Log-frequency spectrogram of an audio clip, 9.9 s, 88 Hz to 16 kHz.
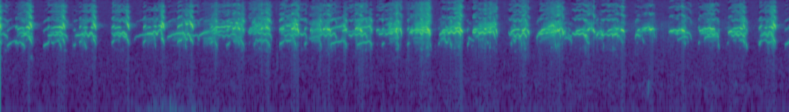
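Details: A nankeen kestrel in Victoria, Australia, on 4 December 2024 keeps up nearly ten seconds of loud, shrill, repeated notes, about two and a half per second, with tiny gaps between short runs.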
